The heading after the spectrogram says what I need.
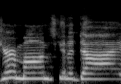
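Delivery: full-throated, acted-out yelling at top of lungs. Retelling what someone yelled at the top of their lungs: imitating someone yelling. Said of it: "yelling at the top of their lungs".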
